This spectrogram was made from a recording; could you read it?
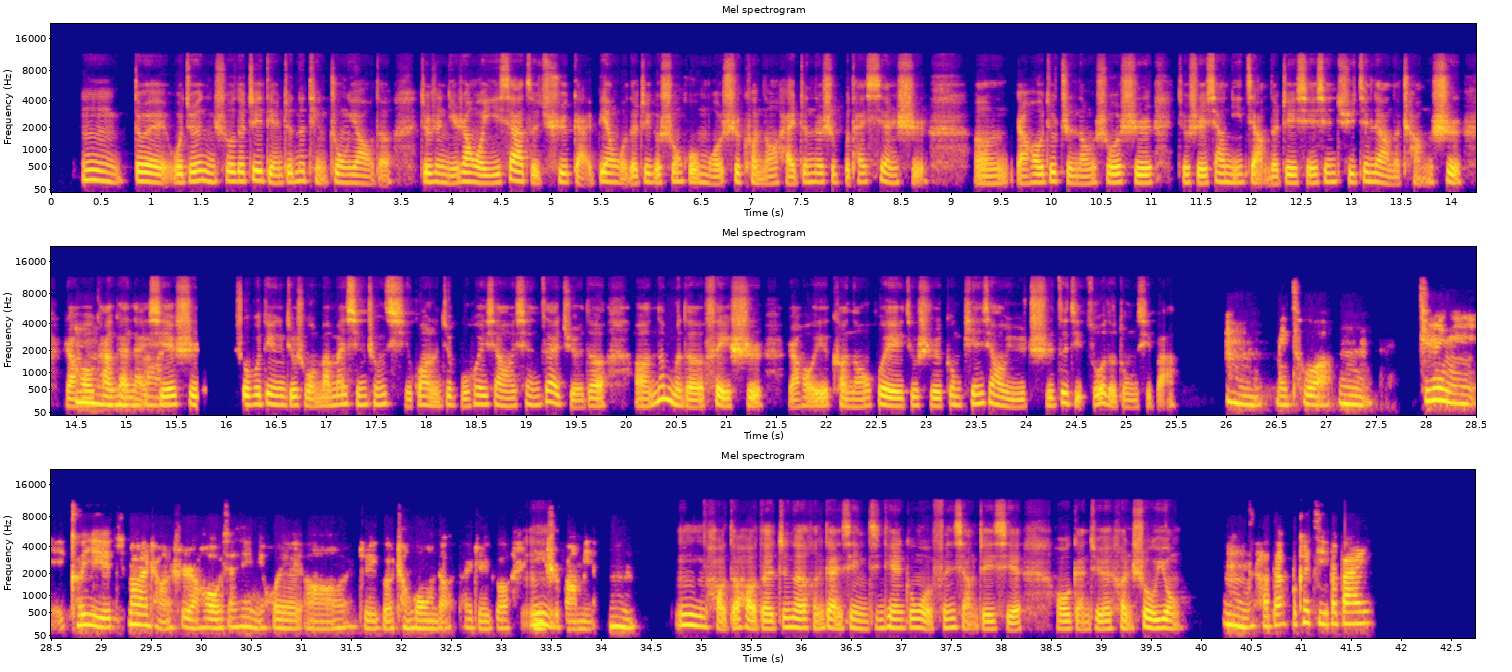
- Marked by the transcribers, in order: tapping
- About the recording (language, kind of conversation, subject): Chinese, advice, 我怎样在预算有限的情况下吃得更健康？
